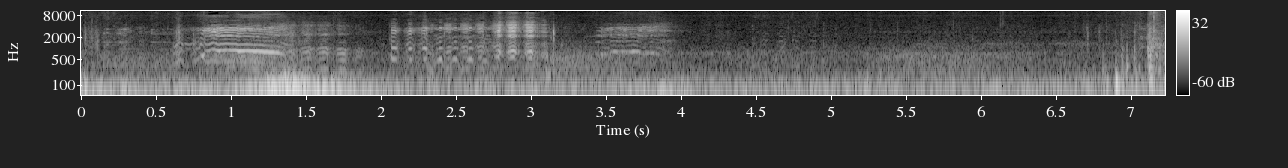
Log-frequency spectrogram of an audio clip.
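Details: Baby pygmy goats in Fort Smith, Arkansas give high, quavering bleats, three calls in quick succession over low rumbling background noise.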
